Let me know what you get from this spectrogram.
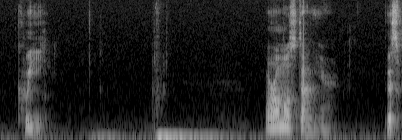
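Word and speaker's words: cui: Qui. It's a single syllable. UI is yet another diphthong, and it sounds like the English word we. Qui.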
